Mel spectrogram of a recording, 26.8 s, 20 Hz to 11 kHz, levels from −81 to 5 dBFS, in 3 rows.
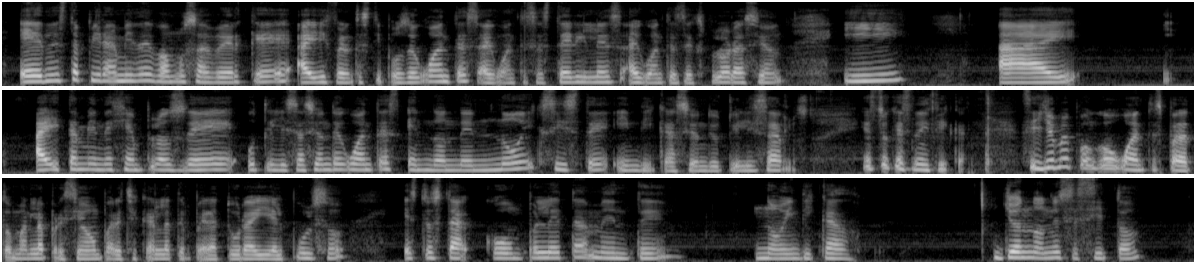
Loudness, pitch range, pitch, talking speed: -24 LUFS, 180-215 Hz, 195 Hz, 140 wpm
